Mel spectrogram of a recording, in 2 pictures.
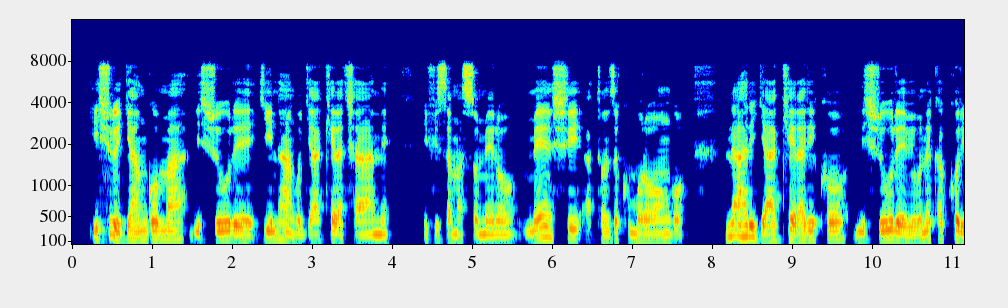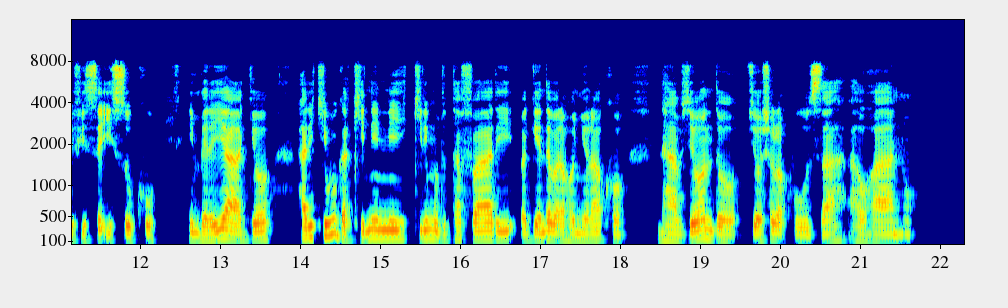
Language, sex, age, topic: Rundi, male, 50+, education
